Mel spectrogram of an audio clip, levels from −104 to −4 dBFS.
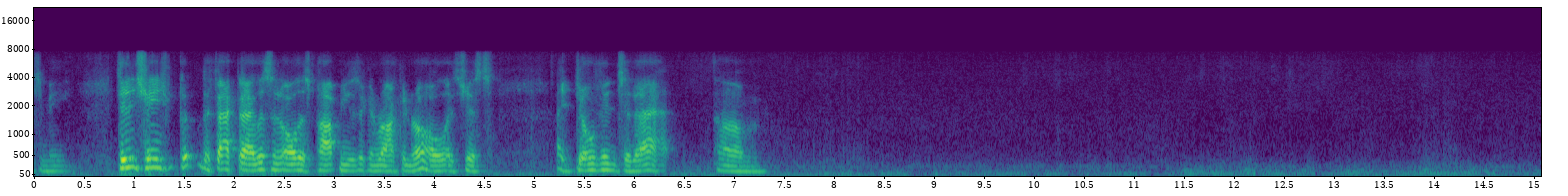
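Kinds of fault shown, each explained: AMR wideband (HD Voice) codec: speech sounds rough and raspy, with nothing above 7.4 kHz, which fits AMR-WB at its lowest 6.6 kbit/s mode.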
